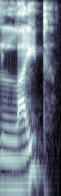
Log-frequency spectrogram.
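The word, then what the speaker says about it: LIATE: We pronounce it as light.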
